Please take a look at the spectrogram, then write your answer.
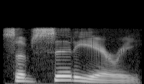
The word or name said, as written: subsidiary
